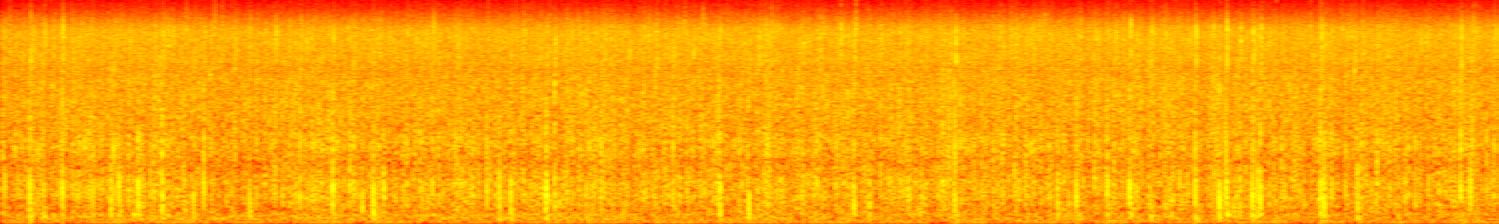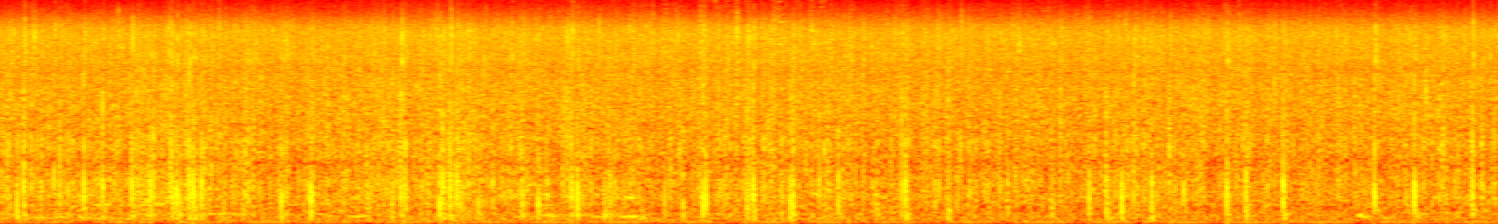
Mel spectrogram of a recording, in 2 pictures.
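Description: Heavy rain falling steadily, a continuous hiss thick with the ticks of individual drops striking close by.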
